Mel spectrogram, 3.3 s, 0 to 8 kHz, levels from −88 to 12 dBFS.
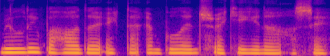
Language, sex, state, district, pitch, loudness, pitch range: Nagamese, female, Nagaland, Dimapur, 190 Hz, -15 LUFS, 180-195 Hz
